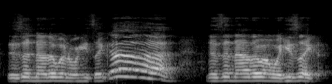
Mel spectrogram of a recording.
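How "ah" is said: high, loud imitated yelp; mock startled yell. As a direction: yell out as if dodging a blow. Acting a dodger's cry.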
